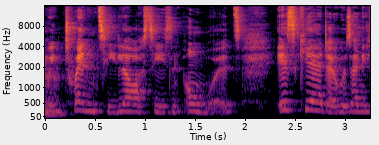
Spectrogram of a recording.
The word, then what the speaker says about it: Izquierdo: It's Izquierdo at Brighton. Well pronounced, by the way.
